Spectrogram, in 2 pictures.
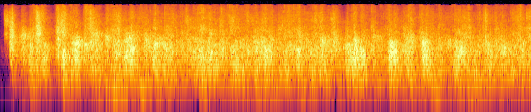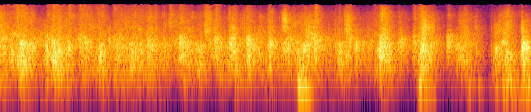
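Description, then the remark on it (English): An audience applauds steadily for several seconds to welcome the speaker, Mr. Peled. It is a dense, sustained patter of many hands clapping with no voices over it. “Peled for coming today, and let's all give him a warm welcome.”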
